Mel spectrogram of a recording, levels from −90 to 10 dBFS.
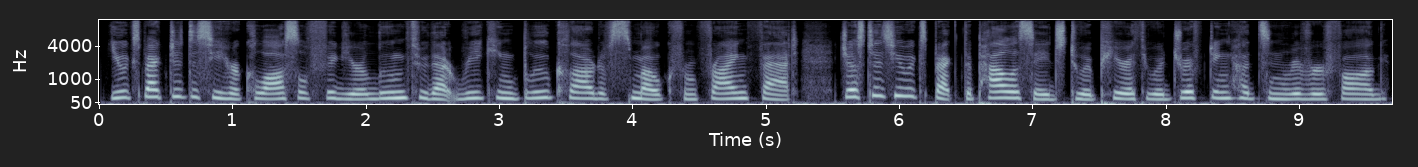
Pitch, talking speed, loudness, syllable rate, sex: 230 Hz, 200 wpm, -18 LUFS, 5.2 syllables/s, female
